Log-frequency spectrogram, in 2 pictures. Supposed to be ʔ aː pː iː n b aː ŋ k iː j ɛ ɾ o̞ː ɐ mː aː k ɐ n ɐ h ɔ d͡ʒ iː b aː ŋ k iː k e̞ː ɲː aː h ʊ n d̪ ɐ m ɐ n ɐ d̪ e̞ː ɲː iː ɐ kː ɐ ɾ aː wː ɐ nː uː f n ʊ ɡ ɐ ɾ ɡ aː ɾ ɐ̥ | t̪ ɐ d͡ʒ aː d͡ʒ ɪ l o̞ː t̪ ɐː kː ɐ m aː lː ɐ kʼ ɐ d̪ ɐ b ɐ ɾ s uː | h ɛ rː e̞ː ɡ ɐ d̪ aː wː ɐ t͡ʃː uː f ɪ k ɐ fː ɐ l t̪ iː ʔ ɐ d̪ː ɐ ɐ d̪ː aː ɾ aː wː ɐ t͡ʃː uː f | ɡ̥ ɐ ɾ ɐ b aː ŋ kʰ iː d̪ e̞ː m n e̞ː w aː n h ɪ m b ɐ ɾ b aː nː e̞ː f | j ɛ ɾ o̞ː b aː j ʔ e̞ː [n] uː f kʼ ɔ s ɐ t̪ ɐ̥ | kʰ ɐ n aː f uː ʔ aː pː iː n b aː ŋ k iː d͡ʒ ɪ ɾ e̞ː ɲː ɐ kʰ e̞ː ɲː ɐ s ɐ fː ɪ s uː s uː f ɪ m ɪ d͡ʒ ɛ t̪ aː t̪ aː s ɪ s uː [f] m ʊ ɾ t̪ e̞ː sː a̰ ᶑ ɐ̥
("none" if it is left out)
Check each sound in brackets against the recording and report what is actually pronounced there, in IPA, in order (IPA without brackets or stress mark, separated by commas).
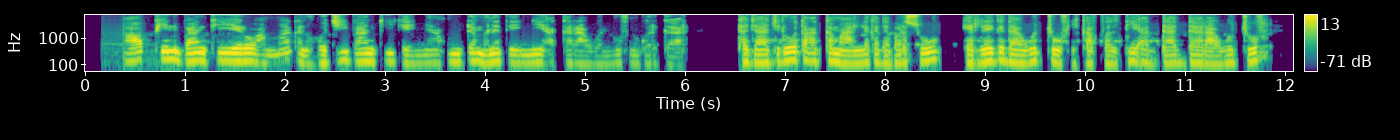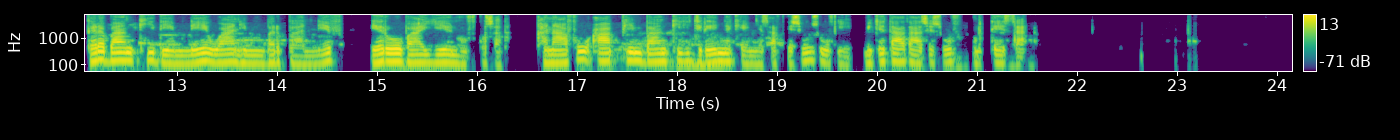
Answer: n, f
